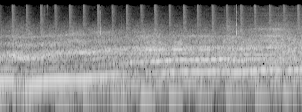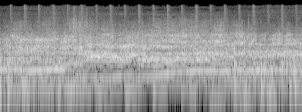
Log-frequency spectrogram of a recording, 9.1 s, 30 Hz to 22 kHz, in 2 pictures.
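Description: Nissan Skyline R33's RB25 straight-six revving hard through a drift, with tyres skidding. The revs climb over the first few seconds, drop briefly about six seconds in, then climb again.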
